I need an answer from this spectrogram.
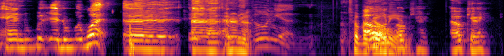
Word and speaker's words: Tobagonian: Tobagonian.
